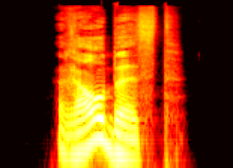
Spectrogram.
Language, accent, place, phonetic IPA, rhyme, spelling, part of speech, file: German, Germany, Berlin, [ˈʁaʊ̯bəst], -aʊ̯bəst, raubest, verb, De-raubest.ogg
- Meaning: second-person singular subjunctive I of rauben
